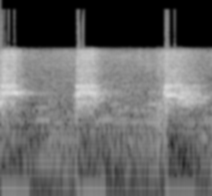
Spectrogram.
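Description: A dog barking, three short barks less than a second apart.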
